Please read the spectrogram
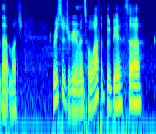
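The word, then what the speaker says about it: Boudicca: Hawatha Budisa. I keep saying Budisa. I think it's Bodica. Bodica. And somebody told me I was stressing the wrong syllables.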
